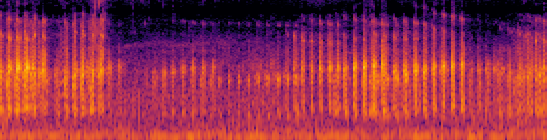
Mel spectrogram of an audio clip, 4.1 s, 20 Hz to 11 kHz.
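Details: Tokyo Daruma pond frogs at a water-filled rice field on 8 May 2022 during a big chorus; a short burst of ticking pulses, a quieter stretch, then a loud trill of evenly spaced clicks lasting about a second.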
